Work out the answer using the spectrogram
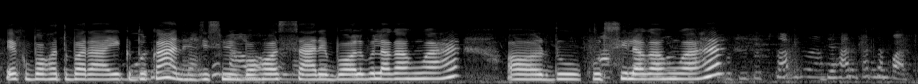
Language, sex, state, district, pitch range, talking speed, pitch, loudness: Hindi, female, Bihar, West Champaran, 235-280 Hz, 125 wpm, 245 Hz, -14 LUFS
